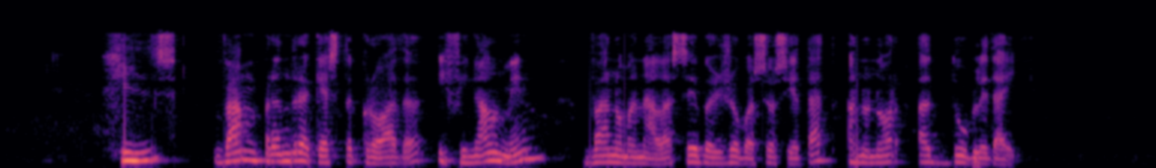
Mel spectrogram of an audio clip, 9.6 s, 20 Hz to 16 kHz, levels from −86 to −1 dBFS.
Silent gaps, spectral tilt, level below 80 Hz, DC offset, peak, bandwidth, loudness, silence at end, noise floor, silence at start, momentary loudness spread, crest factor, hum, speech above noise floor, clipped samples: none; -5 dB/octave; -70 dBFS; under 0.1%; -18 dBFS; 8 kHz; -37 LUFS; 1.2 s; -82 dBFS; 0.85 s; 10 LU; 20 dB; none; 45 dB; under 0.1%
